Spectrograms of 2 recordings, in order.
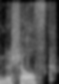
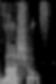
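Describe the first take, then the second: First: The stress is not on the first syllable. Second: The stress is on the first syllable. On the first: This is the English way of saying it. "in English we say Naszelsk" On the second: This is the Polish way of saying it. "Polish, they tend to emphasize the first syllable"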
